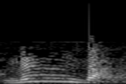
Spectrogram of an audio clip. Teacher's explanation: عشان بعدها به، كل نون ساكنة بيجي بعدها به بيحصل نفس الحكم، يحصل اقلاب، بقلب النون لمين وبخف المين وبغنها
